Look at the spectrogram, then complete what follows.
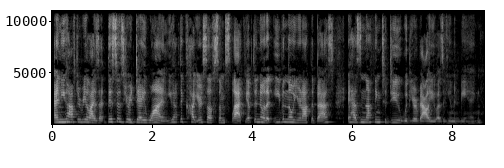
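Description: A young woman with a bright, forward voice co-hosts a podcast. She talks in a loose, chatty way, laughs often and trips over her own words. She grew up in Argentina. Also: mid-range voice, brisk, few pauses. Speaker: podcast co-host. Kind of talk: casual chat.

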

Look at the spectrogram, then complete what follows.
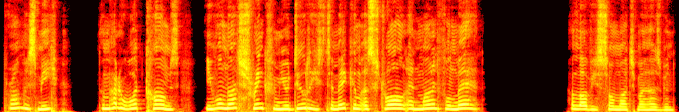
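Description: A man's voice: very high voice, normal speed, dark tone, pitched above the performer's own voice. A man voicing a devoted, pregnant young wife who speaks earnestly and pleads with her husband. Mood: pleading.

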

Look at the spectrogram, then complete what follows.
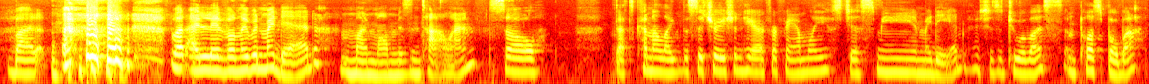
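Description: A young woman in a medium-pitched voice talks her way through a casual podcast chat. She rambles, corrects herself mid-sentence and breaks into giggles. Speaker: podcast co-host.

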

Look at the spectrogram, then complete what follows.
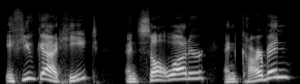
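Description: A man with a fairly high, very animated voice co-hosts a casual show. He chats and jokes his way through items in an informal news-banter style. The sound is close and dry. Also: normal speed, no room sound. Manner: jokey, chatty. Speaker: podcast co-host.

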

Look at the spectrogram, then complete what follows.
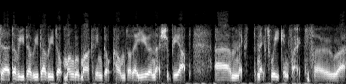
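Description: A man's voice: low-pitched, dry recording, phone-quality sound. A man from Ireland with a posh British-sounding accent, a direct marketer speaking as a guest in a podcast interview, hesitant with many ums and restarts.

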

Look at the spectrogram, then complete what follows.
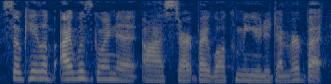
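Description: A woman's voice: fairly low pitch, fairly quick. A woman with an American accent hosting a news and culture podcast in a casual, chatty style. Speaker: podcast host.

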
